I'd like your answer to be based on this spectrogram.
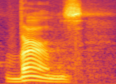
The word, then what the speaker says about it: Worms: And then Worms is the name of a German town pronounced Worms.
